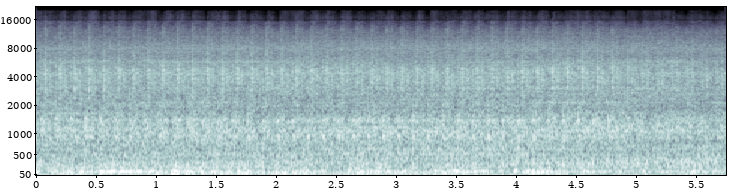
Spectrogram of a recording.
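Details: 2000 Mitsubishi Montero Sport, cold start idle: fast, even rapping knock from inside the engine over a rough rumble. Owner says it doesn't sound like hydraulic lifters and it fades after 3-4 minutes of warm-up; cause unknown.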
